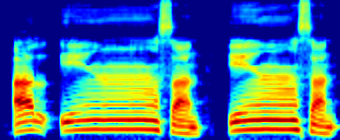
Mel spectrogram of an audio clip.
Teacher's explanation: ikhfa samar ini mendengung ya ada huruf nun bertemu dengan huruf Sin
